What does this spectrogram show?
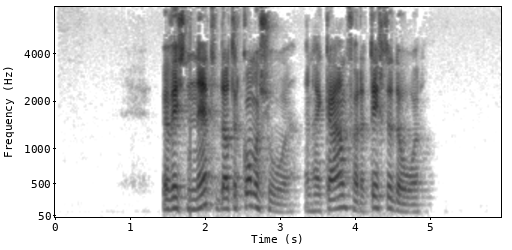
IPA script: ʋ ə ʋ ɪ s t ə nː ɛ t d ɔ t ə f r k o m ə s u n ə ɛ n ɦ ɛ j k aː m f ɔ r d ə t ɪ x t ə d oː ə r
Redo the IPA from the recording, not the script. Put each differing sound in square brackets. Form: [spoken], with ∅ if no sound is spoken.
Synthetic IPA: ʋ ə ʋ ɪ s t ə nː ɛ t d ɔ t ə [∅] r k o m ə s u [∅] ə ɛ n ɦ ɛ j k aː m f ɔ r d ə t ɪ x t ə d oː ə r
